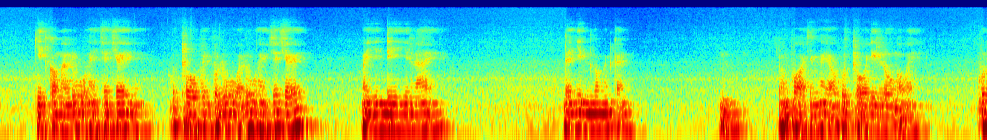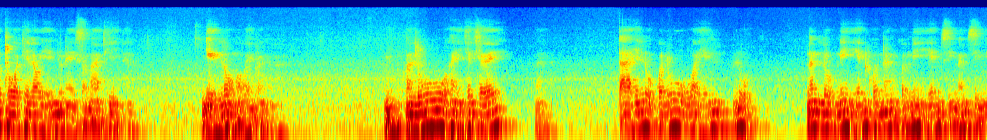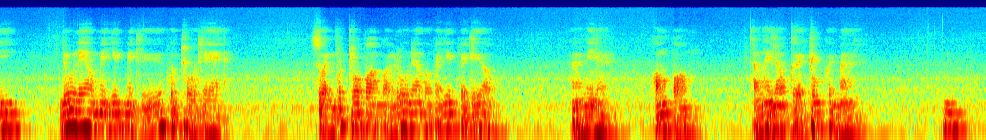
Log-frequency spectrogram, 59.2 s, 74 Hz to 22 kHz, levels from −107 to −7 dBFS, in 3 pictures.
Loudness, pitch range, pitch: -17 LUFS, 100-120 Hz, 110 Hz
